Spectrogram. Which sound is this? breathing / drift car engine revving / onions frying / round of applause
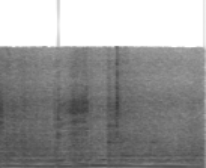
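drift car engine revving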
